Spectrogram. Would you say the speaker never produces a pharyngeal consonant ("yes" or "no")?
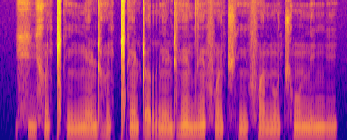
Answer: yes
